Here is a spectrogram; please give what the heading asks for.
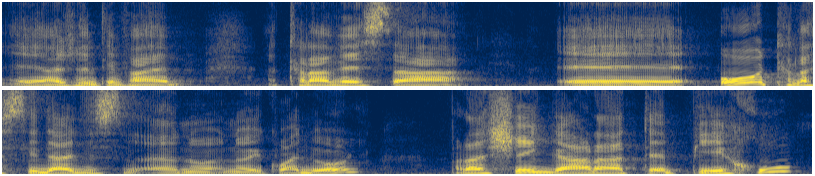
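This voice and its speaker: Slow, hesitant Haitian man in his thirties. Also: mid-range voice, animated. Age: 30s. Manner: slow, hesitant, many pauses and fillers. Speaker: interviewee. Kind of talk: museum testimony.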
